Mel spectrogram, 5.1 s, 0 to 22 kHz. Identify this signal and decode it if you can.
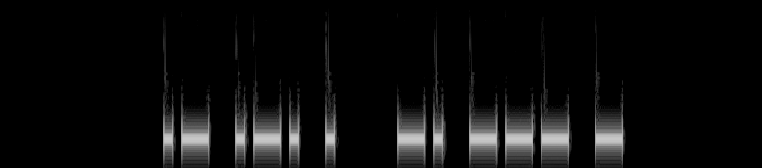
Morse code, heard as a keyed tone, about 20 wpm, 700 Hz. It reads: ARE NOT
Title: Speed-Racing - Sets of 2 Words 17wpm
